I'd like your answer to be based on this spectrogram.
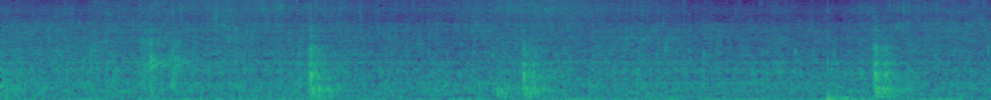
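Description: Bitter gourd and onion fry in a pan, a steady close sizzle with a few sharp clicks and scrapes as red chillies, green chillies and tomatoes go in; no one talks.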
